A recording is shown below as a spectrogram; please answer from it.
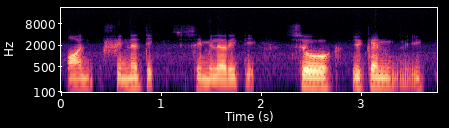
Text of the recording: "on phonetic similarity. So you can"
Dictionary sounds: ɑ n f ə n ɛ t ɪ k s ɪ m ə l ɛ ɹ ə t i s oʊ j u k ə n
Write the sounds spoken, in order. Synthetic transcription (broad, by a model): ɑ n f ə n ɛ t ɪ k s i m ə l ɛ ɹ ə t i s oʊ j u k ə n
